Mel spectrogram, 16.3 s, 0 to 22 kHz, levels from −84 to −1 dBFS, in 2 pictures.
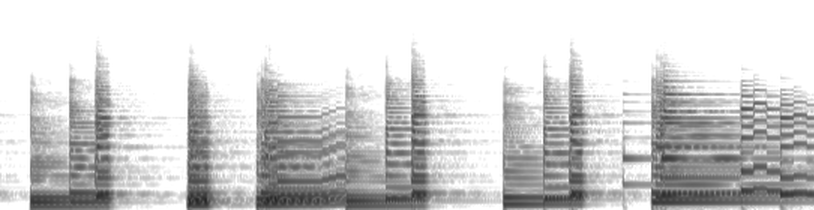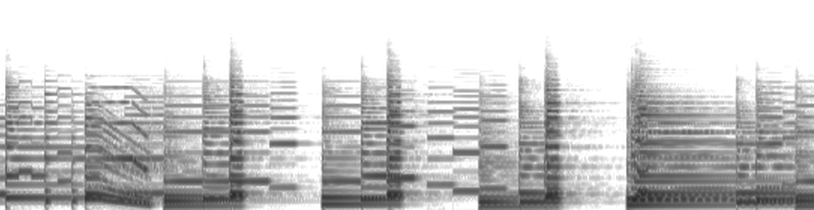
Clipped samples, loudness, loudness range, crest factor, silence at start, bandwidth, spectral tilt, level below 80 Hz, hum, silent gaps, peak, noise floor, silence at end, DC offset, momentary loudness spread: under 0.1%; -23 LUFS; 2 LU; 18 dB; 0.3 s; 7.8 kHz; -8 dB/octave; -46 dBFS; none; none; -4 dBFS; -60 dBFS; 0 s; under 0.1%; 12 LU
